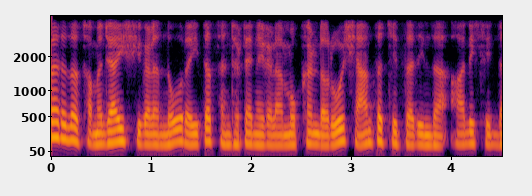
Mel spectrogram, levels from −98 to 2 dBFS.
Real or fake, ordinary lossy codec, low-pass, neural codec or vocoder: fake; none; 3.6 kHz; codec, 16 kHz, 1 kbps, X-Codec, HuBERT features, trained on LibriSpeech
